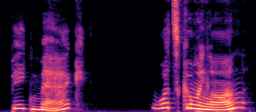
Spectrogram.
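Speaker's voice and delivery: high, worried question; Twilight voice. Acted. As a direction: play a horrified young mare.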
